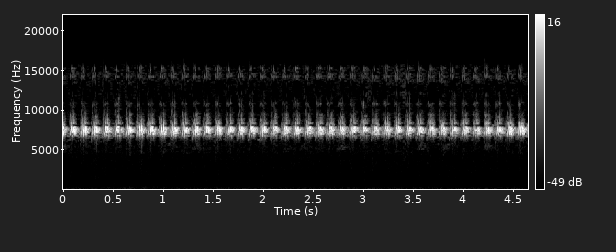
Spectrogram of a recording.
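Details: Crickets singing as one of them feeds, a bright, very high pulsed chirp beating about twice per second in an even, unbroken rhythm over faint low background noise.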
